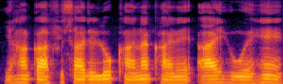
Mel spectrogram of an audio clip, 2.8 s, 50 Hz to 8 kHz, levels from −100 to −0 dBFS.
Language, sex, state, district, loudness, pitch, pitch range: Hindi, male, Madhya Pradesh, Bhopal, -19 LUFS, 115 Hz, 110-120 Hz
